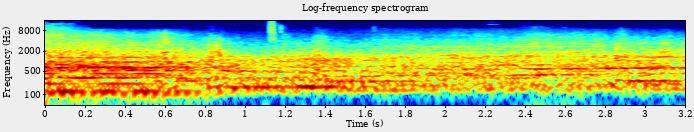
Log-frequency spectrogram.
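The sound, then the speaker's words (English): Ferrari race car engine roar on track during a sports car championship practice session: a loud, dense, steady drone that holds its level with no clear swell or fade. “let's see if the Lamborghini has got back up to speed. Here comes the Ferrari, the 023.”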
